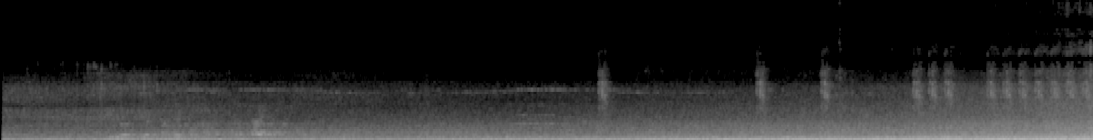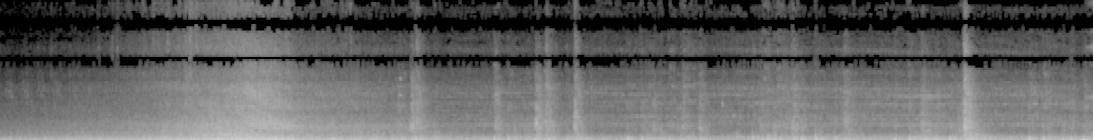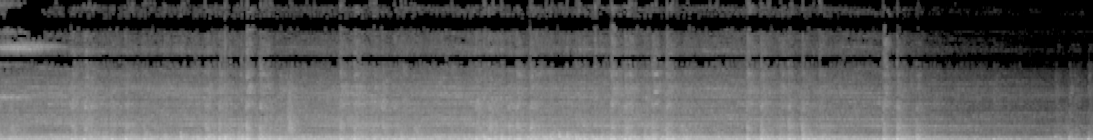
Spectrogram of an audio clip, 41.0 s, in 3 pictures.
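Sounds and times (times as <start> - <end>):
steel wheels rumbling on rail: 8.9 - 40.9.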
